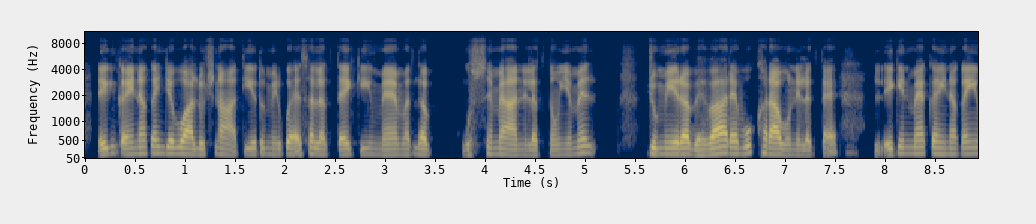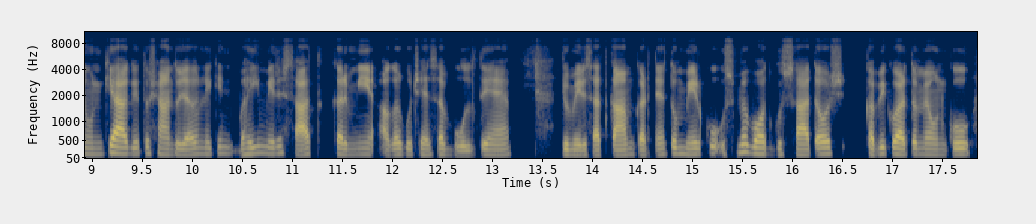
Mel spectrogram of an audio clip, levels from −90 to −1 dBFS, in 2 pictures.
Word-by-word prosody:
लेकिन 155 Hz, +4 st, +2 dB
कहीं 150 Hz, 0 st, +4 dB
न -, -, +4 dB
कहीं 170 Hz, -1 st, 0 dB
जब 160 Hz, -1 st, +2 dB
वो 160 Hz, -, +1 dB
आलोचना 145 Hz, 0 st, +2 dB
आती 145 Hz, -, -2 dB
है 145 Hz, -, -1 dB
तो 150 Hz, -, -6 dB
मेरे 140 Hz, -1 st, -7 dB
को -, -, +1 dB
ऐसा 155 Hz, -, 0 dB
लगता 135 Hz, -1 st, 0 dB
है 140 Hz, -, +5 dB
कि 145 Hz, +1 st, -6 dB
मैं 135 Hz, -1 st, +3 dB
मतलब 135 Hz, -1 st, -1 dB, 0.3 s
गुस्से 135 Hz, +4 st, -5 dB
में 145 Hz, -1 st, +2 dB
आने 130 Hz, -1 st, +4 dB
लगता 130 Hz, 0 st, -3 dB
हूँ 130 Hz, -, -6 dB
या 135 Hz, 0 st, -3 dB
मैं 170 Hz, +3 st, 0 dB, 0.6 s
जो 150 Hz, -, +2 dB
मेरा 150 Hz, 0 st, +6 dB
व्यवहार 145 Hz, +5 st, +4 dB
है 155 Hz, -, +4 dB
वो 170 Hz, +3 st, -2 dB
खराब 145 Hz, -5 st, +6 dB
होने 130 Hz, -1 st, -3 dB
लगता 125 Hz, -1 st, -2 dB
है। -, -, +1 dB, 0.4 s
लेकिन 160 Hz, +3 st, -1 dB
मैं 160 Hz, +1 st, +2 dB
कहीं 155 Hz, -1 st, +1 dB
न 150 Hz, -, +1 dB
कहीं 155 Hz, +1 st, +3 dB
उनके 145 Hz, +4 st, -1 dB
आगे 155 Hz, -2 st, +5 dB
तो 165 Hz, -, -9 dB
शांत 140 Hz, -3 st, -1 dB
हो -, -, 0 dB
जाता 135 Hz, +1 st, +1 dB
हूँ 150 Hz, -, -8 dB
लेकिन 160 Hz, +2 st, -10 dB
वहीं 150 Hz, +4 st, -4 dB
मेरे 160 Hz, +2 st, -5 dB
साथ 150 Hz, -3 st, +1 dB
कर्मी 140 Hz, 0 st, 0 dB, 0.2 s
अगर 140 Hz, +2 st, -2 dB
कुछ 140 Hz, 0 st, -7 dB
ऐसा 140 Hz, +1 st, -2 dB
बोलते 120 Hz, +3 st, -4 dB
हैं 130 Hz, +1 st, -3 dB, 0.5 s
जो 135 Hz, -, -1 dB
मेरे 130 Hz, 0 st, -1 dB
साथ 125 Hz, 0 st, +1 dB
काम 130 Hz, +3 st, +3 dB
करते 130 Hz, 0 st, -2 dB
हैं 140 Hz, -, -6 dB
तो 160 Hz, -, -1 dB
मेरे 145 Hz, -2 st, 0 dB
को 170 Hz, -, -5 dB
उसमें 195 Hz, +2 st, -3 dB
बहुत 155 Hz, -3 st, +1 dB
गुस्सा 135 Hz, -1 st, 0 dB
आता 135 Hz, -, +1 dB
है। 150 Hz, -, +3 dB
और 155 Hz, -, +1 dB
श -, -, -6 dB, 0.2 s
कभी-कभार 155 Hz, -2 st, +3 dB
तो 150 Hz, -, 0 dB
मैं 140 Hz, -1 st, -3 dB
उनको 135 Hz, +1 st, -2 dB
145 Hz, 255 wpm, -26 LUFS, 135-155 Hz, 0.6 s, मेरा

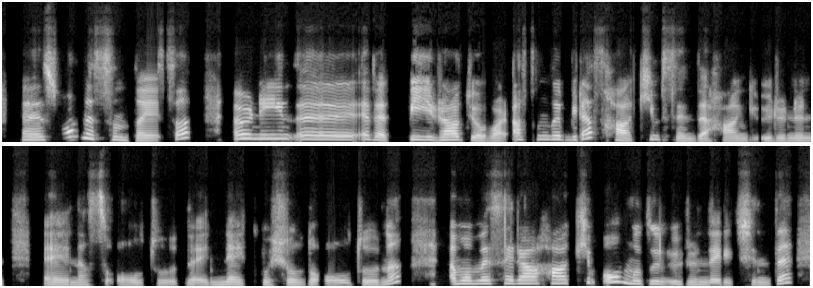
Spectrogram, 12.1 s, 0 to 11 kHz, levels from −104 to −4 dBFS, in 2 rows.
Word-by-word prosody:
Eee, 215 Hz, -1 st, +3 dB
sonrasındaysa, 295 Hz, -, +1 dB, 0.3 s
örneğin, 310 Hz, -1 st, +3 dB
eee, 270 Hz, -2 st, +3 dB
evet, 230 Hz, -10 st, +4 dB
bir 230 Hz, -4 st, +5 dB
radyo 220 Hz, -6 st, +3 dB
var. 165 Hz, +2 st, 0 dB
Aslında 260 Hz, -1 st, -1 dB
biraz 345 Hz, +12 st, +1 dB
hâkimsin 190 Hz, -3 st, 0 dB
de -, -, +3 dB
hangi 160 Hz, 0 st, -2 dB
ürünün, 175 Hz, 0 st, -4 dB, 0.3 s
eee, 175 Hz, -1 st, +1 dB
nasıl 165 Hz, 0 st, -2 dB
olduğu, 170 Hz, -1 st, -7 dB
eee, 175 Hz, -, -1 dB
ne 175 Hz, +1 st, -1 dB, 0.2 s
koşulda 170 Hz, -1 st, -2 dB
olduğuna. 160 Hz, -, -2 dB, 0.4 s
Ama 235 Hz, +2 st, +3 dB
mesela 255 Hz, +2 st, +2 dB
hâkim 270 Hz, +4 st, +3 dB
olmadığın 225 Hz, -, 0 dB
ürünler 180 Hz, -3 st, -2 dB
için 170 Hz, +1 st, -1 dB
de, 275 Hz, +5 st, +5 dB
220 Hz, 140 wpm, -23 LUFS, 175-265 Hz, 0.4 s, bir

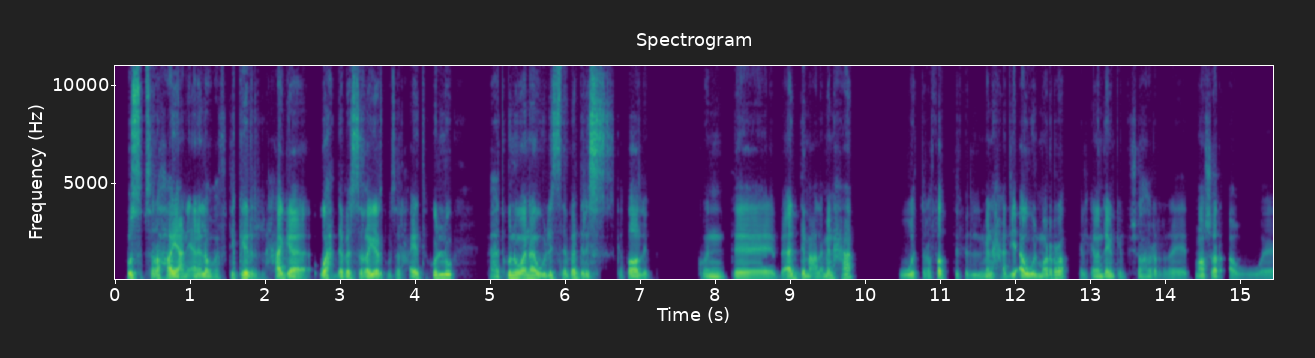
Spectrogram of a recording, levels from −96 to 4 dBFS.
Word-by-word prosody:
بُصّ، 130 Hz, 0 st, +4 dB
بصراحة 130 Hz, 0 st, +1 dB
يعني 110 Hz, -3 st, +4 dB
أنا 120 Hz, -, 0 dB
لو 115 Hz, -2 st, +3 dB
هافتكر 105 Hz, +1 st, +1 dB
حاجة 120 Hz, -4 st, +2 dB
واحدة -, -, +3 dB
بس 125 Hz, +3 st, -1 dB
غيّرِت 120 Hz, +3 st, +4 dB
مسار 130 Hz, +3 st, -14 dB
حياتي 135 Hz, +1 st, -2 dB
كلّه، 160 Hz, +2 st, +4 dB, 0.5 s
فهتكُون 110 Hz, +6 st, 0 dB
وأنا 135 Hz, +1 st, +4 dB
ولسه 130 Hz, +1 st, 0 dB
بادرِس 125 Hz, -2 st, -2 dB
كطالب، 110 Hz, -7 st, +1 dB, 0.6 s
كنت 105 Hz, -2 st, -4 dB, 0.6 s
باقدّم 125 Hz, -2 st, 0 dB
على 100 Hz, +1 st, -6 dB
مِنحة 130 Hz, +2 st, -4 dB, 0.6 s
واترفضت 105 Hz, +4 st, -3 dB
في 110 Hz, -, -13 dB
المنحة 100 Hz, +5 st, -7 dB
دي 115 Hz, -, -3 dB
أول 120 Hz, -1 st, +4 dB
مرّة، 135 Hz, +8 st, -2 dB, 0.2 s
الكلام 105 Hz, +2 st, -5 dB
ده 115 Hz, -, 0 dB
يمكن 110 Hz, -2 st, -4 dB
في -, -, -30 dB
شهر 110 Hz, -2 st, -10 dB, 0.3 s
12 115 Hz, +6 st, -4 dB
أو، 85 Hz, +1 st, -14 dB
115 Hz, 135 wpm, -22 LUFS, 105-130 Hz, 0.6 s, بُصّ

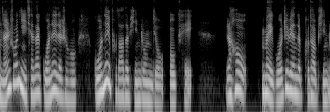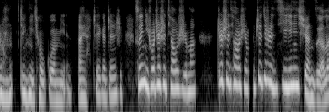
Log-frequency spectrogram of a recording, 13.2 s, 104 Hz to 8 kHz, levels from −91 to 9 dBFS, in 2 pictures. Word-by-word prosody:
能 175 Hz, +9 st, +2 dB
说 320 Hz, +4 st, -1 dB
你 275 Hz, -8 st, +6 dB
以 -, -, -1 dB
前 190 Hz, +1 st, -5 dB
在 210 Hz, +1 st, -1 dB
国 180 Hz, -2 st, -2 dB
内 230 Hz, +3 st, +1 dB
的 195 Hz, -3 st, -2 dB
时 180 Hz, -1 st, -7 dB
候， 165 Hz, 0 st, -8 dB, 0.3 s
国 195 Hz, +4 st, +3 dB
内 320 Hz, +4 st, +6 dB
葡 210 Hz, -6 st, -10 dB
萄 180 Hz, 0 st, -4 dB
的 185 Hz, -, -2 dB
品 165 Hz, -1 st, -5 dB
种 165 Hz, -1 st, -3 dB
你 155 Hz, -, -4 dB
就 145 Hz, -2 st, -7 dB
OK， 155 Hz, -1 st, -6 dB, 0.7 s
然 195 Hz, +1 st, 0 dB
后 230 Hz, -3 st, -1 dB, 0.3 s
美 210 Hz, -5 st, +2 dB
国 165 Hz, +2 st, -2 dB
这 255 Hz, +7 st, 0 dB
边 220 Hz, -3 st, +2 dB
的 190 Hz, -, -1 dB
葡 180 Hz, -1 st, -10 dB
萄 185 Hz, -2 st, -2 dB
品 165 Hz, -1 st, -6 dB
种 190 Hz, -1 st, 0 dB
就 210 Hz, -, +1 dB
你 190 Hz, -1 st, +1 dB
就 170 Hz, 0 st, -3 dB
过 175 Hz, -1 st, -4 dB
敏。 170 Hz, +4 st, -7 dB
哎 185 Hz, 0 st, -1 dB
呀， 175 Hz, -4 st, -6 dB
这 195 Hz, -, -6 dB
个 190 Hz, -1 st, -5 dB
真 195 Hz, +2 st, -4 dB
是， 215 Hz, +1 st, -10 dB, 0.2 s
所 300 Hz, -, +4 dB
以 -, -, +8 dB
你 295 Hz, -4 st, +8 dB
说 280 Hz, +2 st, +2 dB
这 300 Hz, +1 st, +5 dB
是 295 Hz, 0 st, +2 dB
挑 255 Hz, -1 st, 0 dB
食 235 Hz, -3 st, -3 dB
吗？ 230 Hz, +1 st, -1 dB, 0.4 s
这 340 Hz, 0 st, +2 dB
是 335 Hz, 0 st, +2 dB
挑 300 Hz, -1 st, +1 dB
食 265 Hz, -2 st, -3 dB
这 355 Hz, -, +2 dB
就 360 Hz, -, +3 dB
是 320 Hz, -4 st, +5 dB
基 270 Hz, +2 st, +2 dB
因 285 Hz, +1 st, +8 dB
选 200 Hz, -9 st, +1 dB
择 155 Hz, -2 st, -1 dB
了。 190 Hz, +3 st, 0 dB
200 Hz, 295 characters per minute, -22 LUFS, 175-255 Hz, 0.7 s, 以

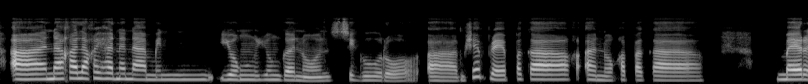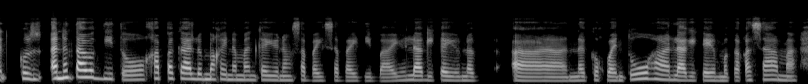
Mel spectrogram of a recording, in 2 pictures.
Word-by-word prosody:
ah, 240 Hz, +1 st, +8 dB
nakalakihan 270 Hz, 0 st, +4 dB
na 250 Hz, -, 0 dB
namin 220 Hz, -2 st, +1 dB, 0.5 s
'yong 220 Hz, -3 st, -3 dB
'yong 215 Hz, 0 st, -6 dB
gano'n 175 Hz, -5 st, -2 dB
siguro, 185 Hz, -4 st, -6 dB
uhm, 175 Hz, -2 st, 0 dB
siyempre 305 Hz, -11 st, +1 dB
pagka 230 Hz, -1 st, +4 dB
ka -, -, -5 dB
ano, 200 Hz, -3 st, -2 dB
kapagka 200 Hz, -1 st, -1 dB, 1.1 s
meron 230 Hz, 0 st, +6 dB, 0.2 s
kung 265 Hz, -2 st, 0 dB, 0.2 s
anong 295 Hz, +3 st, +6 dB
tawag 330 Hz, -2 st, +7 dB
dito? 225 Hz, -4 st, -5 dB
Kapag 275 Hz, +1 st, -1 dB
ka 265 Hz, -, +3 dB
lumaki 240 Hz, -1 st, -2 dB
naman 210 Hz, -2 st, -6 dB
kayo 205 Hz, -2 st, -5 dB
ng 195 Hz, -, -6 dB
sabay-sabay, 180 Hz, -3 st, -7 dB
'di 170 Hz, -1 st, -15 dB
ba, 165 Hz, 0 st, -6 dB
'yong 190 Hz, +4 st, -10 dB
lagi 200 Hz, -2 st, 0 dB
kayong 190 Hz, -1 st, -4 dB
nag, 175 Hz, -, -27 dB, 0.3 s
ah, 175 Hz, -1 st, -1 dB
nagkukuwentuhan, 205 Hz, +6 st, -3 dB
lagi 190 Hz, -2 st, +1 dB
kayong 185 Hz, -1 st, -3 dB
magkakasama, 205 Hz, +4 st, -3 dB
210 Hz, 135 wpm, -23 LUFS, 185-235 Hz, 1.1 s, ah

